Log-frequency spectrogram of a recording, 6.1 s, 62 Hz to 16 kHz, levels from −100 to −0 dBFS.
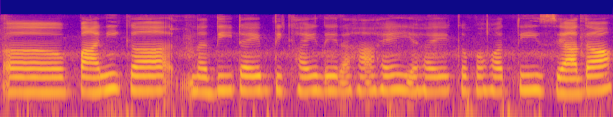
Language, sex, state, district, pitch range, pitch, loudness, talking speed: Hindi, female, Madhya Pradesh, Dhar, 210-225 Hz, 220 Hz, -18 LUFS, 135 wpm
